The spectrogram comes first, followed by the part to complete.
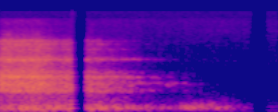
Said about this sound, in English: the invitation is to take an inhale through your nose and an exhale through your mouth.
